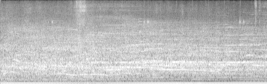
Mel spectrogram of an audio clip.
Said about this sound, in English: event organizers asked people in the crowd to put on a mask, and get this, people in the crowd started booing.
